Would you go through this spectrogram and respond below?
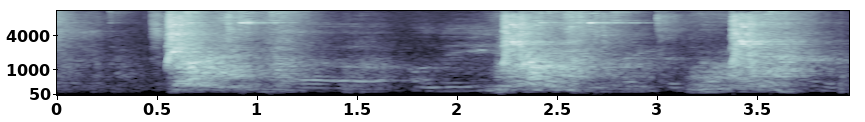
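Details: Female Jack Russell Terrier barking at a cat outside with a squeaky toy still in her mouth; three muffled, harsh barks spaced roughly one to two seconds apart, with a person's voice nearby.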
